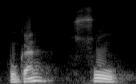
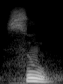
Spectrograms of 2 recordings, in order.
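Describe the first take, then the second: First: The s sound is heavy and thick. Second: The s sound is light and thin. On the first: The speaker calls it wrong. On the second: The speaker calls it right. "kita tarik dulu bibir kita agar sinnya menjadi tipis"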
